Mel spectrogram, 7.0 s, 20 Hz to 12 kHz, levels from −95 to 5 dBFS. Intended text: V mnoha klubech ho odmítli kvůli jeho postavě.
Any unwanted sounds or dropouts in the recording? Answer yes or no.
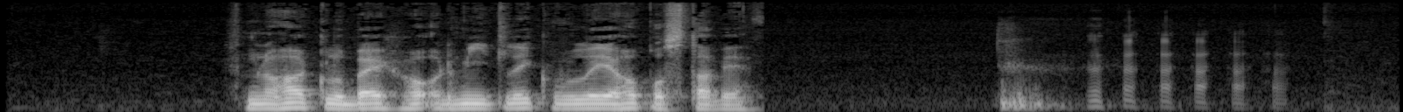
yes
